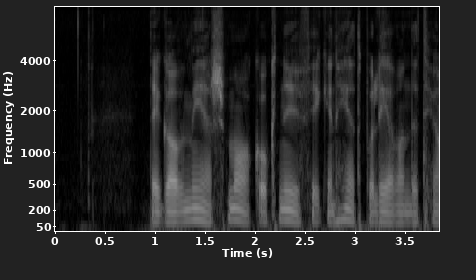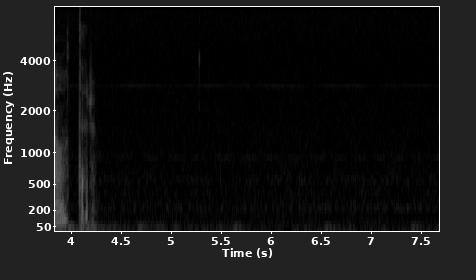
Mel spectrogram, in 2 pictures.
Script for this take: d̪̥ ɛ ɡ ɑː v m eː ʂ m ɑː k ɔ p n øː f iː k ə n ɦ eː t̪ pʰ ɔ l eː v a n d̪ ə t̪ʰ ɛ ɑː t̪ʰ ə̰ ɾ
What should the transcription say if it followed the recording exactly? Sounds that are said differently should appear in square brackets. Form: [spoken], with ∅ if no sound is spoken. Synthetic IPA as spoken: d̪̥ ɛ ɡ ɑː v m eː ʂ m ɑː k ɔ [k] n [yː] f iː k ə n ɦ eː t̪ pʰ ɔ l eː v a n d̪ ə t̪ʰ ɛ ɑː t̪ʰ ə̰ ɾ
